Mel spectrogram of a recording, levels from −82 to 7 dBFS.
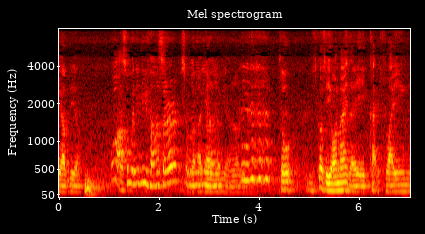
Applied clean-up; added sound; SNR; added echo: none; none; none; none.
